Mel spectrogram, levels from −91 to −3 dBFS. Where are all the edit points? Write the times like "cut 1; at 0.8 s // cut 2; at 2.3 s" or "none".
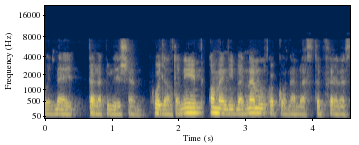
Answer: cut 1; at 1.9 s // cut 2; at 3.3 s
